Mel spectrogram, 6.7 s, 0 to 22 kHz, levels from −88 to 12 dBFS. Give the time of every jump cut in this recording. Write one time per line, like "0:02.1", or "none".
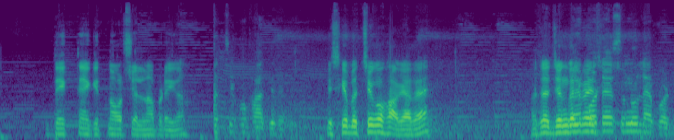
0:02.1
